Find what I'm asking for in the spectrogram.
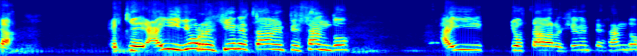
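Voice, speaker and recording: A man with an extremely high voice speaks at a fairly slow pace with fairly even intonation and long, frequent pauses, the sound dry with no echo. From Chile, Concepción. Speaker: veteran roller speed skating coach. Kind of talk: interview, reminiscing. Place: street. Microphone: video call.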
